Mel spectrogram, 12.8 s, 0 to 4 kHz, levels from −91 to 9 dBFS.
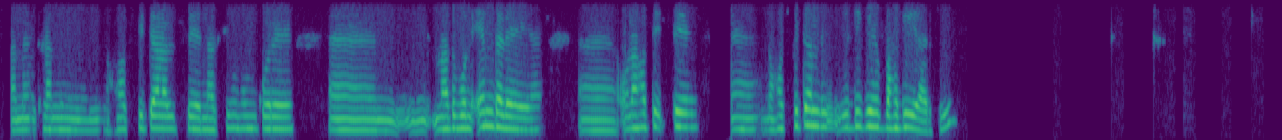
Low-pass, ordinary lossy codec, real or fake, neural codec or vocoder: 3.6 kHz; Opus, 24 kbps; real; none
